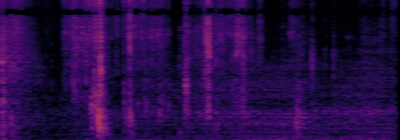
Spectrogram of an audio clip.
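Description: Paper handling: a loose book page being moved and laid down over cardboard on a table, with a sharp rustle about a second in and softer rustling after.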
